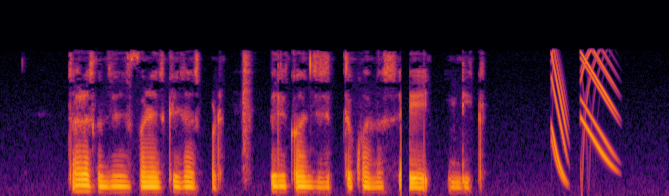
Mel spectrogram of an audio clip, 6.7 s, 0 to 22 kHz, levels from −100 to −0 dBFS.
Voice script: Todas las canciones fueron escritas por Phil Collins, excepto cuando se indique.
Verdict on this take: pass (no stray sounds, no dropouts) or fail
fail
